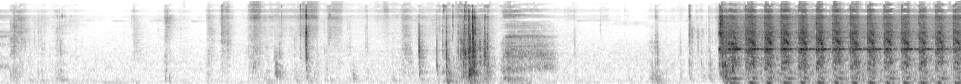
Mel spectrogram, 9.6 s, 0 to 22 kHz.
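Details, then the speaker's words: Kubota BX1850 diesel tractor, bought 2008, after replacing ignition switch, battery and battery terminals: some clicks, then it catches at once and settles into a steady, even idle chug. Normal start and idle. "I'll be damned. She's working again. That's the new ignition. That's the new battery."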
